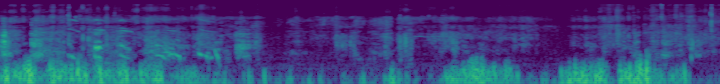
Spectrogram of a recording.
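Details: Cane Corso named Diego giving low, rough growling grunts in dense bursts, a quiet gap near the middle, then three more rumbling bursts toward the end.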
